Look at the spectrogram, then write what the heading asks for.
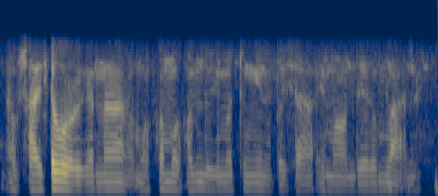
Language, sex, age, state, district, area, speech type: Manipuri, male, 45-60, Manipur, Churachandpur, rural, conversation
